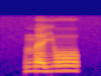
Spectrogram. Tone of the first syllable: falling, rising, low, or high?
low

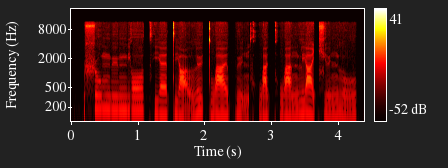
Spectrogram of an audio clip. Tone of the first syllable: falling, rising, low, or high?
high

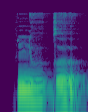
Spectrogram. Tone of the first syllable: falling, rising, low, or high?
high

